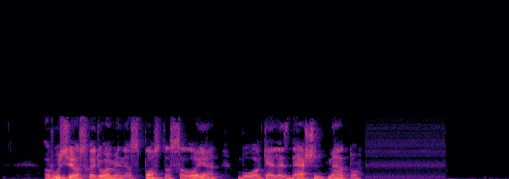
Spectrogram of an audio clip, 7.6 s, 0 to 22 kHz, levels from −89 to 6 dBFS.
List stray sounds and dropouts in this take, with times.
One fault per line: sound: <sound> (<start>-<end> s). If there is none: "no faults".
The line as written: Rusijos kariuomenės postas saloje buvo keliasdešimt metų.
no faults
